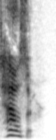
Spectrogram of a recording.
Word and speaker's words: Heuser: Mrs. Hauser, Detective. H-E-U-S-E-R. But it's pronounced Hauser.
